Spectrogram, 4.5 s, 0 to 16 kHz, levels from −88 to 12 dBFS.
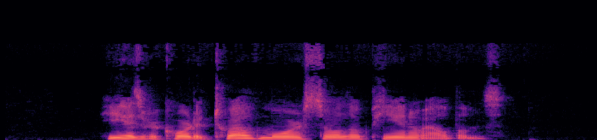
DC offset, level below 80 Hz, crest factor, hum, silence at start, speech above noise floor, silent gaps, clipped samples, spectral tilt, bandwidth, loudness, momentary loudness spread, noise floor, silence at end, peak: under 0.1%; -64 dBFS; 18 dB; none; 0.8 s; 54 dB; none; under 0.1%; -7.5 dB/octave; 11.5 kHz; -19 LUFS; 11 LU; -72 dBFS; 0.75 s; -2 dBFS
